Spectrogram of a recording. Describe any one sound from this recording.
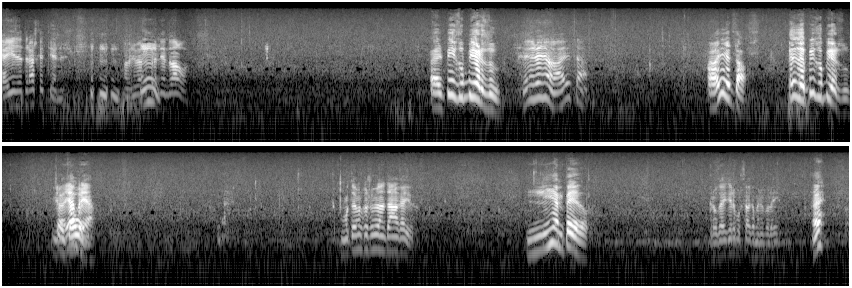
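A middle-aged man talks calmly nearby, outdoors.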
